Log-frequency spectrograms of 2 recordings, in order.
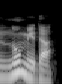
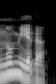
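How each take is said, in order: First: The stress is on the first syllable. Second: The stress is on the second syllable. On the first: The speaker calls it right. "a pronúncia é númida" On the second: The speaker calls it wrong. "e não numida"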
